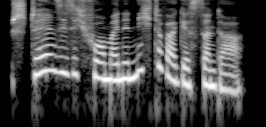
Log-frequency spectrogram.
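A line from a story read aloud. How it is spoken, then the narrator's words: Cheerful call. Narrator (German): rief Tantchen mir fröhlich zu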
